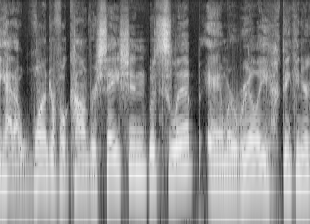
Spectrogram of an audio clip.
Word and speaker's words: SLP: Fort Collins artist named Slip. You'll see SLP, but pronounced Slip of Modlin Monroe.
